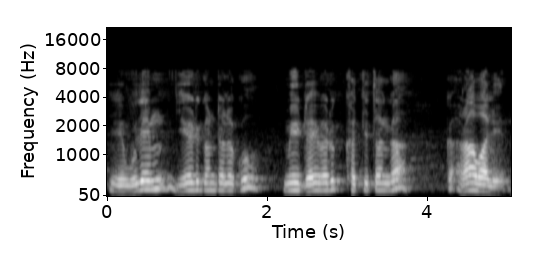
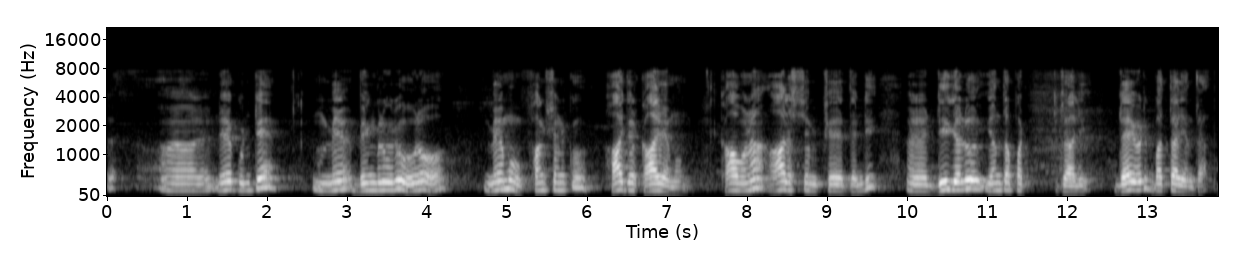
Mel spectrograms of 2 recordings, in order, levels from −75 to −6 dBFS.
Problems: none marked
